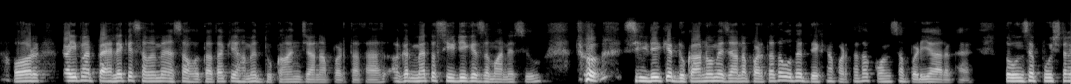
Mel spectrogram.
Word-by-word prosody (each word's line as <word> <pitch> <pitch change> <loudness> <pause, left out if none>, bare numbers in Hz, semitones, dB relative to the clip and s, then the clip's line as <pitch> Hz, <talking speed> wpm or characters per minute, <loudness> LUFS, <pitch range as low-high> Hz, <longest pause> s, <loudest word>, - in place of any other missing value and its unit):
और 155 +2 +5 0.3
कई 170 0 +6
बार 180 0 +2
पहले 150 +2 +4
के 185 - 0
समय 150 -5 -1
में 150 0 0
ऐसा 145 +2 -2
होता 125 +1 -2
था 140 - +2
कि 150 +2 -3
हमें 140 +1 -2
दुकान 120 +1 -5
जाना 115 -1 -3
पड़ता 110 0 -6
था, 110 +1 -5 0.2
अगर 160 +2 0
मैं 155 +2 +1
तो 180 - 0
सीडी 160 -2 +2
के 155 - +3
ज़माने 125 -3 -3
से 120 +1 -11
हूँ, 135 +5 -7 0.4
तो - - +7 0.3
सीडी 165 0 +5
के 185 +3 +4
दुकानों 145 +3 +2
में 165 -1 +4
जाना 145 0 0
पड़ता 135 +4 -1
था। 185 - +1
उधर 175 -1 +2
देखना 140 +3 -2
पड़ता 135 +4 -7
था 170 - -2
कौन-सा 130 +2 -4
बढ़िया 120 +1 0
आ - - +1
रखा 105 - -12
है, 95 +1 -12 0.3
तो 155 - +6
उनसे 155 +3 +3
पूछना 160 +1 +1
145 Hz, 245 wpm, -18 LUFS, 125-160 Hz, 0.4 s, तो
